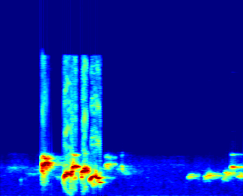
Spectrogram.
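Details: Red-whiskered bulbul: a loud, quick burst of bright warbled chirps with sharp clicks, followed by quieter, repeated short whistled phrases.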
